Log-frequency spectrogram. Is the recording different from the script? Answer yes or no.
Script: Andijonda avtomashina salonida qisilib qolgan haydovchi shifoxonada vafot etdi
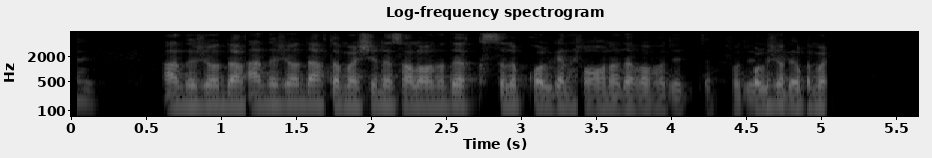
yes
